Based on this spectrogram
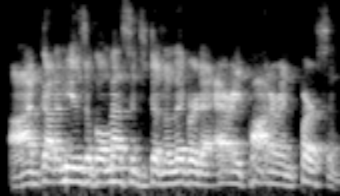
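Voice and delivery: insistent messenger; grim dwarf. A narrator's reading. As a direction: announce it brusquely, like a pushy messenger. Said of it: "twanging his harp in a threatening sort of way".

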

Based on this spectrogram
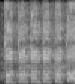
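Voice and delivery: rhythmic tun tun tun stomps; footsteps sound effect. Retold or imitated. Everyone rushing off after the queen, mock footsteps. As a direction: mimic people marching off.

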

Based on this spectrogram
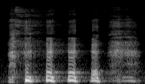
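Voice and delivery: a short bright real laugh; breezy self-mocking chuckle; light laugh. Real, not acted. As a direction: laugh it off, amused at yourself. Laughs about hazy childhood memory.

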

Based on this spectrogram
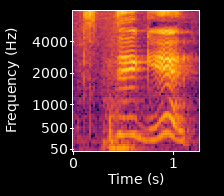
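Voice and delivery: eager. Real, not acted. Eager start of ASMR eating.

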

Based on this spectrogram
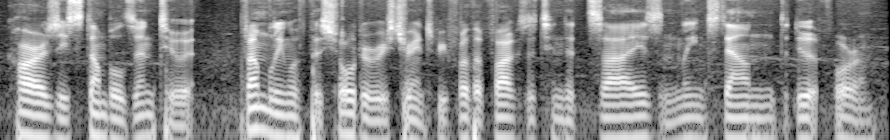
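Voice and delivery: ordinary delivery, nothing marked

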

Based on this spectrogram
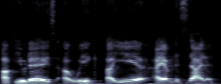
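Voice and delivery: easygoing Australian listing; Australian accent. Acted. Cousin answers how long he is staying, breezy Australian accent. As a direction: toss out options in breezy Australian. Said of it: "grinned Mister Clumsy".

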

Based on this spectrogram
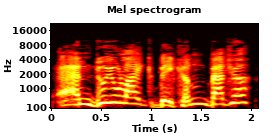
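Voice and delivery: high, loud, teasing offer; gleeful fox. Acted. Fox offers Badger bacon, gleefully. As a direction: tempt a friend with a treat.

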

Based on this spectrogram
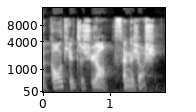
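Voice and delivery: usual speaking voice

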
